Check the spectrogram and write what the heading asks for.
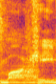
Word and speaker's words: Marquess: So it says this movie specifically is based on the case of the missing Marquess and Enola Holmes mystery by Nancy Springer. – I think it's pronounced Marquis, my dude.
